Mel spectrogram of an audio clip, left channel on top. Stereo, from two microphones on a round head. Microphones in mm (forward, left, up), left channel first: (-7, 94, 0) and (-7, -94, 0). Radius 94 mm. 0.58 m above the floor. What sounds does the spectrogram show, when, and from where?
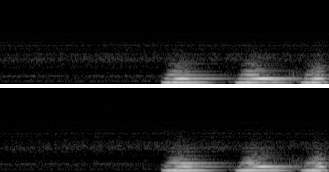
1.6 s a whoosh: 20° left (ahead or behind), 0.8 m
